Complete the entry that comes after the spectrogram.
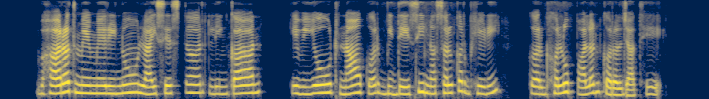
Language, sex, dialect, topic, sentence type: Chhattisgarhi, female, Northern/Bhandar, agriculture, statement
